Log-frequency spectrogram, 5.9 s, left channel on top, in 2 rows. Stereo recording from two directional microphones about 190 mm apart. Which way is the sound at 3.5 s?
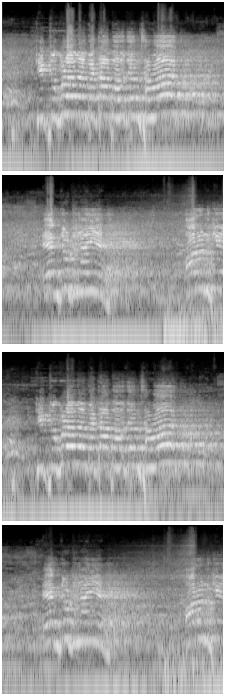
60° right (ahead or behind).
